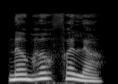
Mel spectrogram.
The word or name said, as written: ನಭಃಫಲ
